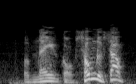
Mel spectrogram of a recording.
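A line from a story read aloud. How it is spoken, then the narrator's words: Shout. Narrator (Vietnamese): quát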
